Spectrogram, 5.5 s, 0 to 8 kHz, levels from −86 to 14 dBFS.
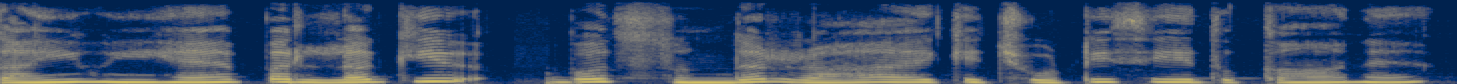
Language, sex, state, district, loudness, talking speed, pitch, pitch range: Hindi, female, Delhi, New Delhi, -12 LUFS, 175 wpm, 225 Hz, 210-240 Hz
